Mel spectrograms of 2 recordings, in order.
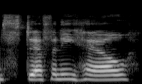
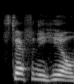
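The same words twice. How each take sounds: First: "Hell" said with an open e, like hell; "Stephanie Hell" with the vowel of hell; "Hell" rhymes with bell; misread name. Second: "Hill" said with a short i, like hill; "Stephanie Hill" with the vowel of hill; "Hill" rhymes with fill; corrected name. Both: Real, not acted. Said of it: "not Hell".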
